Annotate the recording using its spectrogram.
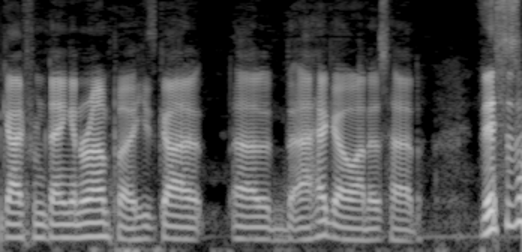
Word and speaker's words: ahegao: How do you pronounce that? Ahego? – I think you got it.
